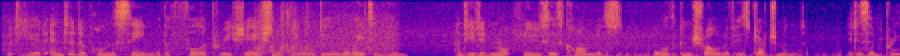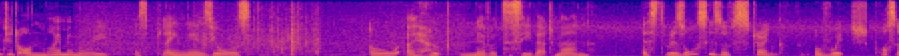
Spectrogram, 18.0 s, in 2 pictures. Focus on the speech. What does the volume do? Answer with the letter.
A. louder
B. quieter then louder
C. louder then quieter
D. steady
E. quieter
D.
